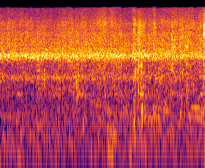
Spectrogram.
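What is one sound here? A baby monkey squeals close by.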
